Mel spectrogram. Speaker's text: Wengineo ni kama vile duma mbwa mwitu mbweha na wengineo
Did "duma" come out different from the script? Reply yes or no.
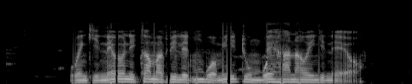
yes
